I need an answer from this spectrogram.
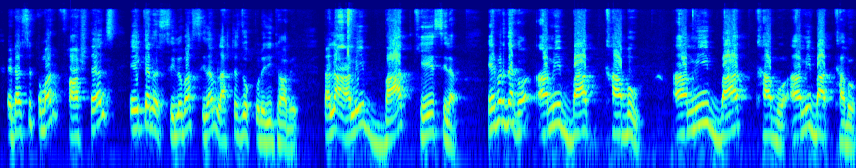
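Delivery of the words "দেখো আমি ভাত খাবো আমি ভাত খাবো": slow, word by word; slow model phrase. Shown as a demonstration. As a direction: draw out each word for learners. Teacher models the translation slowly. (ধীরে, শব্দ ভেঙে ভেঙে)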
